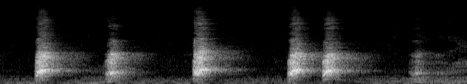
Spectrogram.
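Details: Frightened seven-month-old Husky, barking at a clown from IT shown on a paused TV: five loud, clipped barks, two nearly back to back, closing with a softer throaty groan.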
